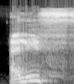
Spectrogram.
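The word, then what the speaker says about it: ألف: আলিফ আলিফ আলিফ হরফকে দ্রুতভাবে উচ্চারণ করতে হবে।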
